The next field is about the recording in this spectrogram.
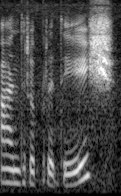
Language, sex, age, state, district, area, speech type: Marathi, female, 30-45, Maharashtra, Yavatmal, urban, spontaneous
